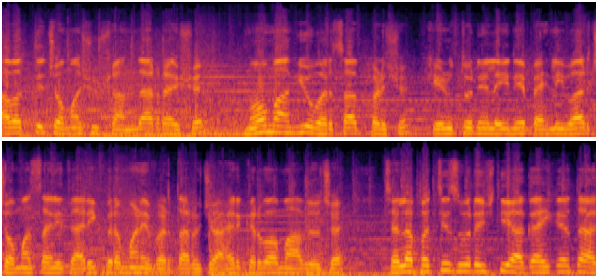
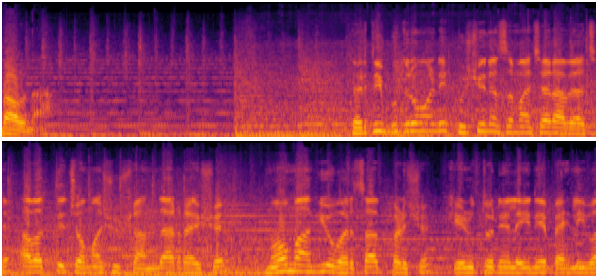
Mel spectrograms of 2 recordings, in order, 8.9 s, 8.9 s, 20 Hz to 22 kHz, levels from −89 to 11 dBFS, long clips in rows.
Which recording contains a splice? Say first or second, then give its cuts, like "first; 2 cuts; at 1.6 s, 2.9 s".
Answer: first; 1 cut; at 7.8 s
